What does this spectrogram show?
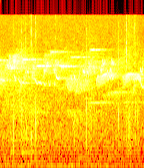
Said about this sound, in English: I think I can hear the birds up there talking in the tops of the trees.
